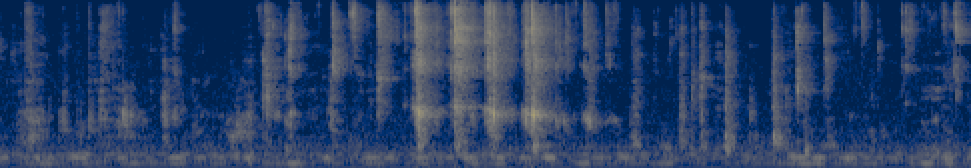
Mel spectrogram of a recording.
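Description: Close-up mouth sounds of eating chicken biryani by hand: wet chewing with many sharp clicks. A run of loud crunchy bites about four seconds in comes from biting into a raw green chilli.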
